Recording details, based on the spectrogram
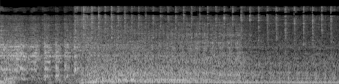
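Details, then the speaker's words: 2004 Ford F-150 5.4 3-valve Triton, new remanufactured engine with replaced cam phaser, customer complaint of knocking on startup: catches and idles with uneven light tapping, three to four per second. Cold-start knock, cause unconfirmed. "Quick follow-up on the F-150 with the brand new Rainman engine and knocking noises on startup."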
